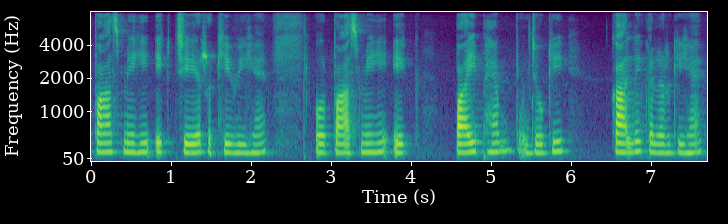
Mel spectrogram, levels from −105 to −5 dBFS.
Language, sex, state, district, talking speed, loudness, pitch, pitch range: Hindi, female, Uttar Pradesh, Lalitpur, 165 wpm, -23 LUFS, 180 Hz, 175-190 Hz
